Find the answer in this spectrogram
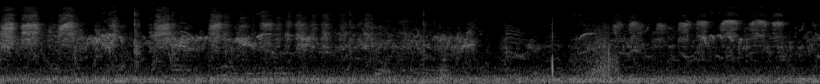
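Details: A crowd of budgerigars at a pet shop keeps up a steady, busy chatter of high chirps and scratchy warbles.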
